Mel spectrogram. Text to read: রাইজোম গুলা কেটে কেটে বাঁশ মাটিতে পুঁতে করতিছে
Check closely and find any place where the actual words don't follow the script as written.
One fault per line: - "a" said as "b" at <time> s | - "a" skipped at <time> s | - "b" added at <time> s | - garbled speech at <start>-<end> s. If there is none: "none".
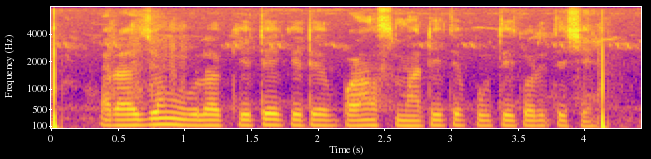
none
